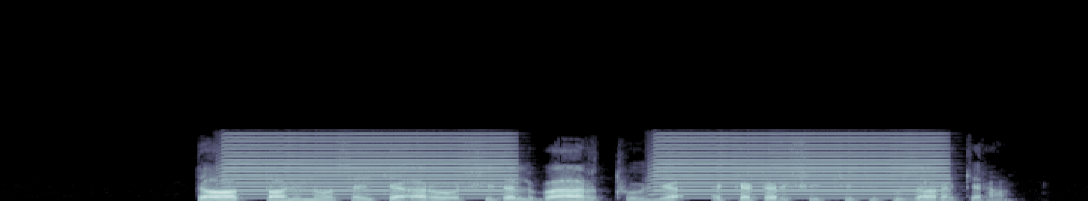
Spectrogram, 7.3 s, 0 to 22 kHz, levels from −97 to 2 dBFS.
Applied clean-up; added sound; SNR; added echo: none; Trumpet; 4 dB; none.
